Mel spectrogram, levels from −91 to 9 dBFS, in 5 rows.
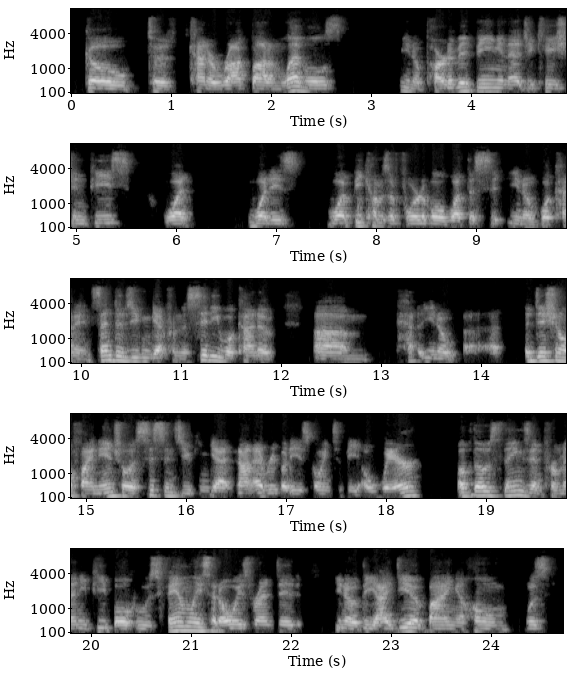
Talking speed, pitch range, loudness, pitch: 185 wpm, 130-170 Hz, -21 LUFS, 135 Hz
